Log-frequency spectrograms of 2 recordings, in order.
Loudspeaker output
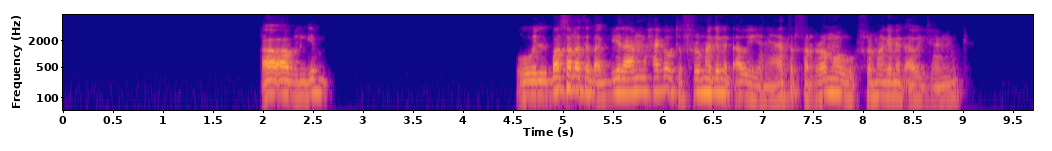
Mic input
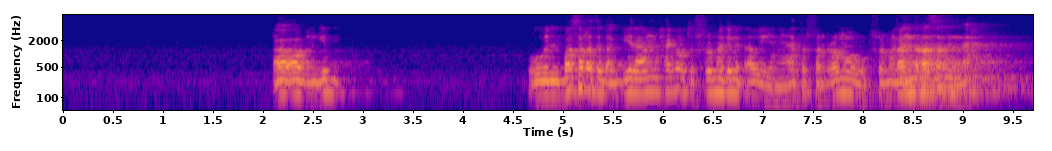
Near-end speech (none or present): present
